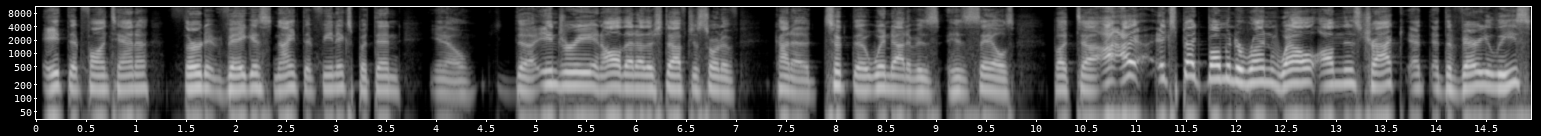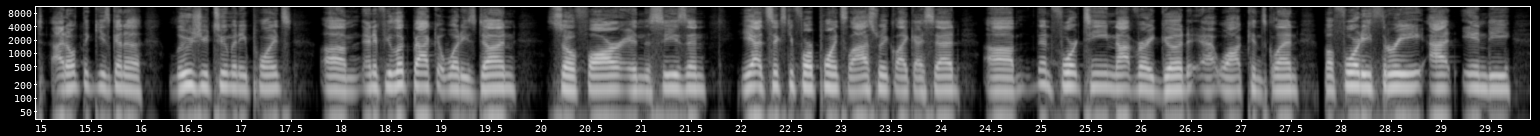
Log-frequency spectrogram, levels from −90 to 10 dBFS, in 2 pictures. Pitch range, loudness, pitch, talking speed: 155-180 Hz, -18 LUFS, 170 Hz, 200 wpm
